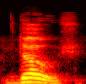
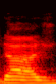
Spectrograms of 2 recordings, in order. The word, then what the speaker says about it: Doge: Yeah, Doge. Not Dodge. Doge. Oh, I'm saying it wrong. Yeah. No, that's all right. Because Dodge is actually a make of car.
